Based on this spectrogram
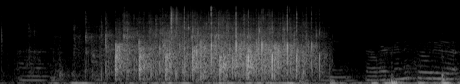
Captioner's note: audience applauding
